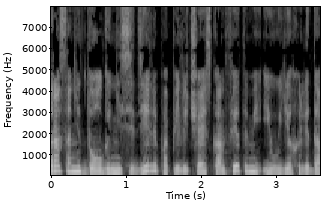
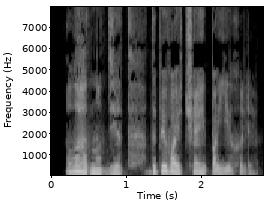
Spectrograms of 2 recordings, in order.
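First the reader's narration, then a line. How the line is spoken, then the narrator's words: Sighing. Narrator (Russian): вздохнула Татьяна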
